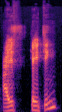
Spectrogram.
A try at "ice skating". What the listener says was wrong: এই যে কে এর উচ্চারণ একটু ইয়া হচ্ছে, জোরে হবে, ঠিক আছে।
